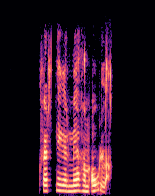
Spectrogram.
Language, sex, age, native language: Icelandic, female, 20-29, Icelandic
